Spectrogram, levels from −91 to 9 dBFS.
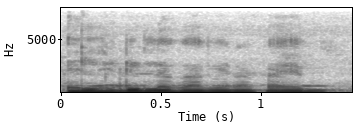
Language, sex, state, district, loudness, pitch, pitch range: Hindi, male, Arunachal Pradesh, Lower Dibang Valley, -12 LUFS, 110 Hz, 105-110 Hz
